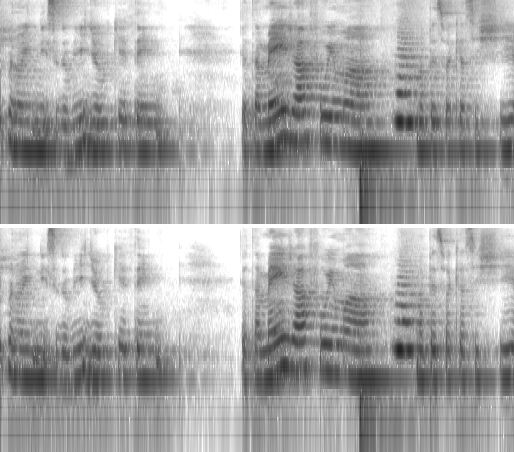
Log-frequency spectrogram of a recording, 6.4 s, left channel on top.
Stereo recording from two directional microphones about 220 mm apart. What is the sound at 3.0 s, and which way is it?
A woman's voice, 45° right (ahead or behind).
